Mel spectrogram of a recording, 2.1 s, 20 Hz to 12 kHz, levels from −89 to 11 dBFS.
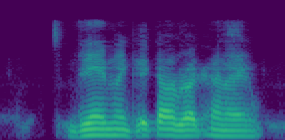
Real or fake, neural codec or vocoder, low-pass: fake; codec, 16 kHz, 0.5 kbps, FreqCodec, larger model; 7.2 kHz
